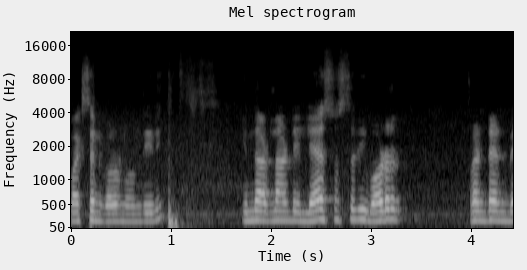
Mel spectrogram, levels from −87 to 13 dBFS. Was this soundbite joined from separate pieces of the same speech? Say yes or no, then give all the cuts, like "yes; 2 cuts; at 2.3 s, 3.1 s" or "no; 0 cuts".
no; 0 cuts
